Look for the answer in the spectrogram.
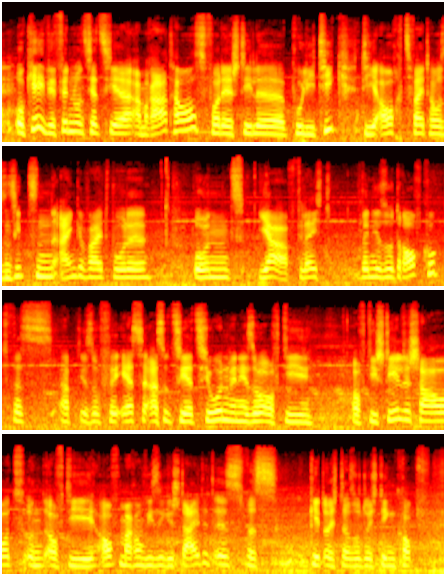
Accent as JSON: {"language": "German", "town": "Kiel", "region": "Schleswig-Holstein", "country": "Germany", "moved": "yes", "lives_now": "Berlin, Germany", "said": "Ich komme aus Kiel, wohne in Berlin."}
